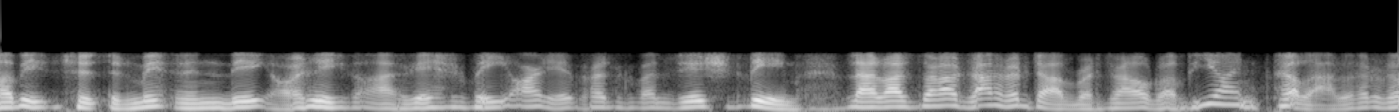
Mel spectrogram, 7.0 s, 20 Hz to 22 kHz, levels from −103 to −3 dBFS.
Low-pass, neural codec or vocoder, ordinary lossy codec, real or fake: 3.6 kHz; codec, 16 kHz in and 24 kHz out, 0.4 kbps, LongCat-Audio-Codec, four codebook decoder; none; fake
